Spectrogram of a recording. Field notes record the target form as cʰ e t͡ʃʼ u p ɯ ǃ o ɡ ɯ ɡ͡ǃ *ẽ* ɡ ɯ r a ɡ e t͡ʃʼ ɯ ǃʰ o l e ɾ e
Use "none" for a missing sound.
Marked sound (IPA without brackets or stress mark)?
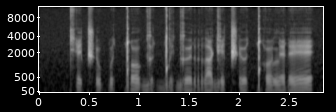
e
